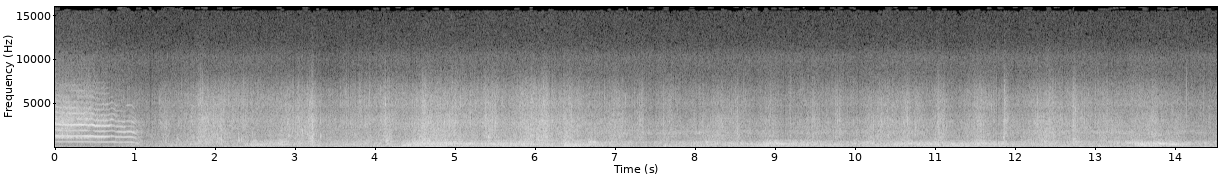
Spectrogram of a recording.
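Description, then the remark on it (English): A waterfall's roar, a dense, steady rush of water that fills the whole clip at an even, loud level, with a brief high, tonal call at the very start. “The roar of the falls is getting too loud.”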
